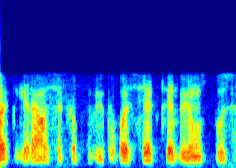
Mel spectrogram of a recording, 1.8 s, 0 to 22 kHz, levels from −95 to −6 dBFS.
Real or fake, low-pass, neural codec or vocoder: fake; 3.6 kHz; vocoder, 22.05 kHz, 80 mel bands, WaveNeXt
